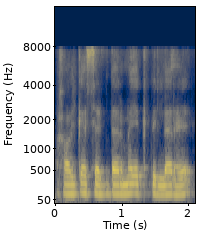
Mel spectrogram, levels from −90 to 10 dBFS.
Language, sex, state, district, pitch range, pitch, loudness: Hindi, female, Telangana, Hyderabad, 125-135 Hz, 125 Hz, -13 LUFS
